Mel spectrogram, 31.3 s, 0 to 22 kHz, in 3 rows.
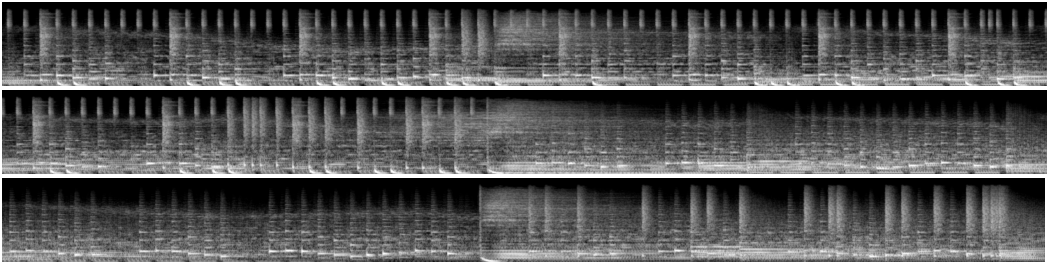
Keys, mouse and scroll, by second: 8.4-10.7 middle drag, 10.7 click, 11.1-15.6 middle drag, 15.7 ctrl+click, 20.3 KP_5, 25.8-27.0 drag, 30.6-31.3 middle drag.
